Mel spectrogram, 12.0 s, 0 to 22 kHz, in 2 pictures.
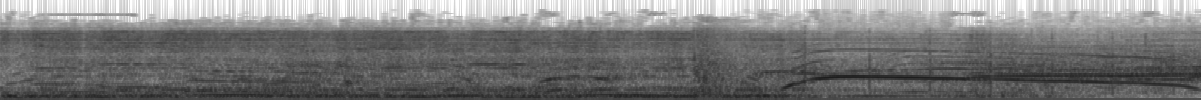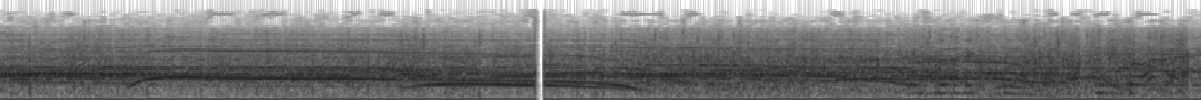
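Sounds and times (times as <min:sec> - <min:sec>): audience cheering: 0:03.7 - 0:12.0
woo whoops: 0:03.8 - 0:10.6.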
